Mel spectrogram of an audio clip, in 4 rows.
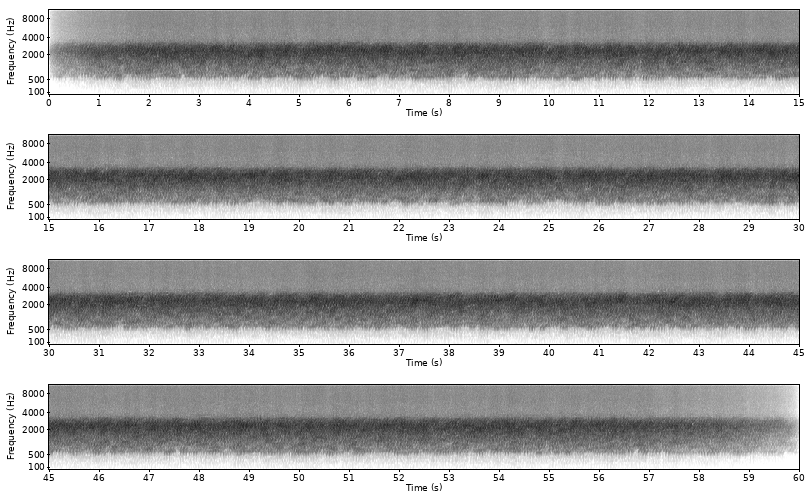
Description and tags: This sample is part of the "Space Drone 3" sample pack. 1minute of pure ambient space drone. Radio frequencies & noises.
